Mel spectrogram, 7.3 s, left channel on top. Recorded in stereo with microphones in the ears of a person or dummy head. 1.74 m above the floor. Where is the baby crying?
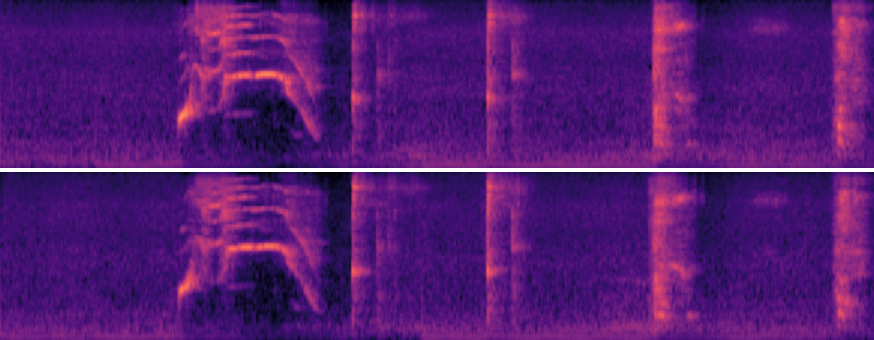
60° left (ahead or behind), 0.9 m.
